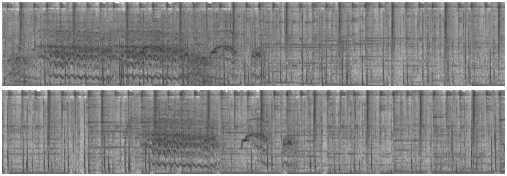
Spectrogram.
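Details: Horse gives long, wavering whinnies near the start and again midway, while hooves clop steadily and background music plays throughout.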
